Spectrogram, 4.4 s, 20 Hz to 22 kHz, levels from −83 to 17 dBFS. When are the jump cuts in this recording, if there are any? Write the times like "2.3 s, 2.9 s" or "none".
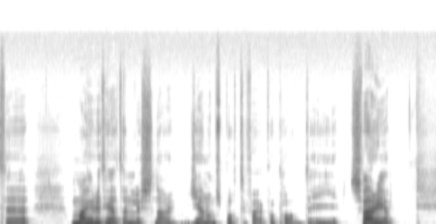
none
